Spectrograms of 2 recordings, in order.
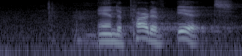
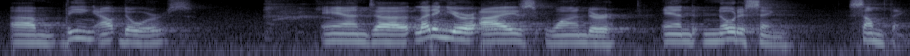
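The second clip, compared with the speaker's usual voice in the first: guided meditation; 3 dB louder than usual. Acted. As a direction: ease them into noticing, pause often. Leads an outdoor meditation.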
